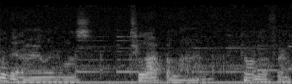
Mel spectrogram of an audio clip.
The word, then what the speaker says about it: Tlapallan: island and the name of that island was Chilapalan. Don't know if I'm pronouncing it right.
